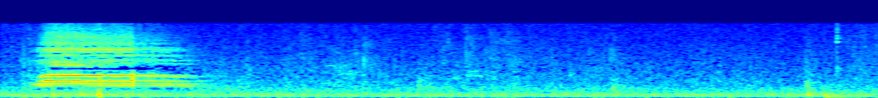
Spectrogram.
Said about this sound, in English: The Polar Express let out a loud blast from its whistle and sped away.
